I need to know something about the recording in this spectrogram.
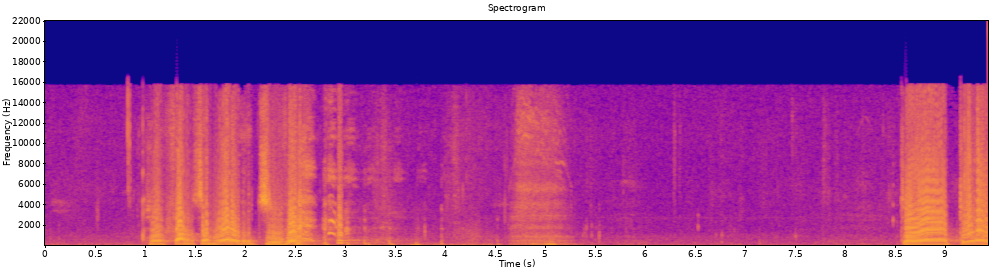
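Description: An elderly man reads aloud into a microphone.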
